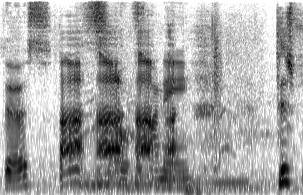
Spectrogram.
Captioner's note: laughs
